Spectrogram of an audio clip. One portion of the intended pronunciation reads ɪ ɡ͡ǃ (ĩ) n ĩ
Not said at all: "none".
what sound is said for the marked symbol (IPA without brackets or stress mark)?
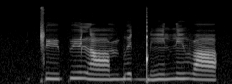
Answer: ĩ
